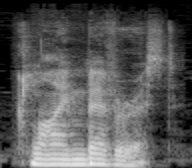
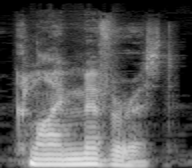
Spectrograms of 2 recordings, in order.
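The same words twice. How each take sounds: No difference in how they are said.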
